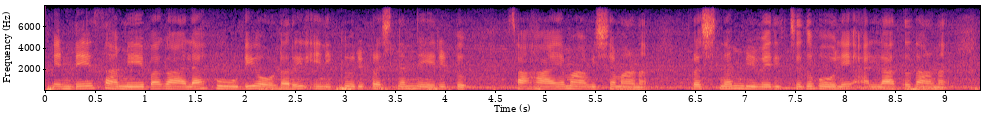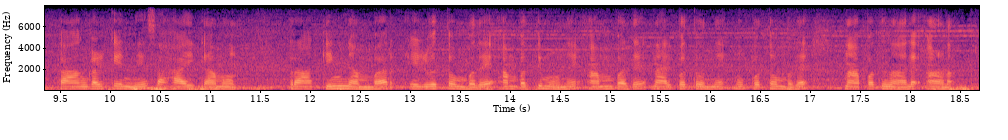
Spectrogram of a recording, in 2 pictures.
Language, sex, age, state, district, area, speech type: Malayalam, female, 45-60, Kerala, Wayanad, rural, read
